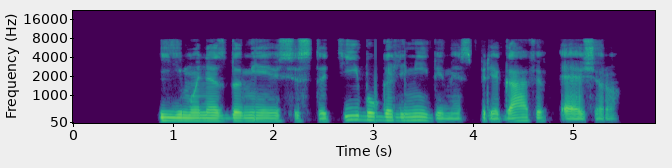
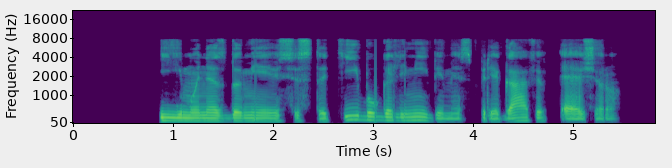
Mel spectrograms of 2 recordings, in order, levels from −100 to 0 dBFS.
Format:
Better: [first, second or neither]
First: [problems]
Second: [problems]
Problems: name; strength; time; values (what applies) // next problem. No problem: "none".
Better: second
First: noise reduction (neural mask model Resemble Enhance denoiser)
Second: none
